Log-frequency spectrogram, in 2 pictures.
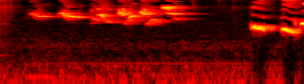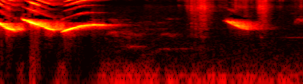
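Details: Paraná-style song from a legally kept caged Green-winged Saltator: quick high twittering notes open, followed by a strong, clear whistled phrase of sliding, swooping notes, then one lone downslurred whistle; faint low rumble throughout.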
